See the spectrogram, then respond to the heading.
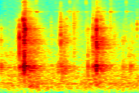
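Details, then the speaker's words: Worn CV joint on a street car driveshaft at high steering angle: sharp crunchy clicks about twice a second, louder as steering angle increases. "And you get away with that when your CV joint starts to wear out. You'll hear this clicking noise."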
